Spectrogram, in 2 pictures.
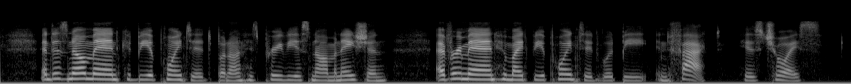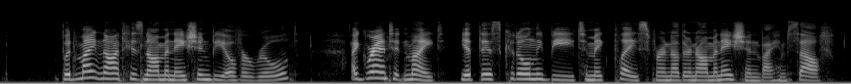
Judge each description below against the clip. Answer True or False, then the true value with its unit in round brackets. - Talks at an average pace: True (170 wpm)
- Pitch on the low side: False (210 Hz)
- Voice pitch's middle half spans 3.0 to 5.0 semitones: True (3.9 semitones)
